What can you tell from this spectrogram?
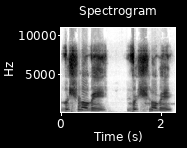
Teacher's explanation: विष्णवे मूर्धन्य सकार है बीच में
